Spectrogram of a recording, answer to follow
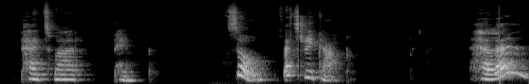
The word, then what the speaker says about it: pedwar: Now then, yn Gymraeg, if possible, sound the final r. In English, we drive a car. In Gymraeg, we drive a car. Same word, different pronunciation. So, 4 isn't pedwar, it's pedwar.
